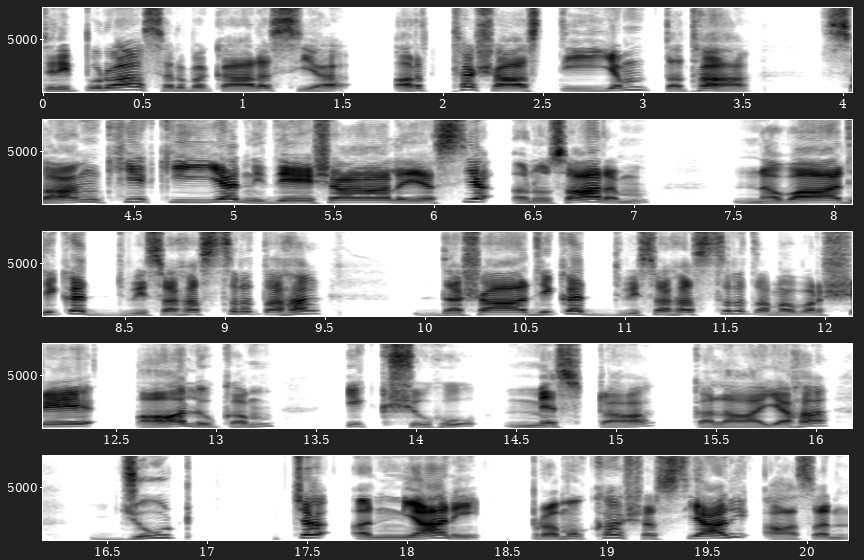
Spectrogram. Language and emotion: Sanskrit, neutral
